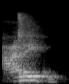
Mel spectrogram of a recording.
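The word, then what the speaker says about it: عليكم: When people give the salam, it's assalamu alaikum.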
